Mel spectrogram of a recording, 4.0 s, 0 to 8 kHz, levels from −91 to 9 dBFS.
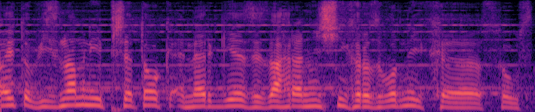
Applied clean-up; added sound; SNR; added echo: none; Bowed string instrument; 17 dB; none.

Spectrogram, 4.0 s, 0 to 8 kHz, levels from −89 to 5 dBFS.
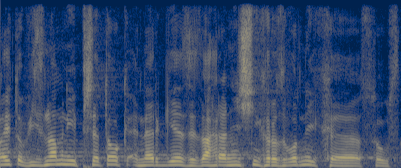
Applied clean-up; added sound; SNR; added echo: none; none; none; none.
